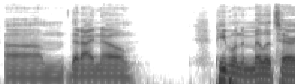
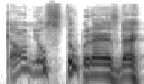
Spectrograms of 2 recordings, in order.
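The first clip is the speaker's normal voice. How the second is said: higher, laughing through the words; 7 semitones higher than usual. Real, not acted. Laughing at a hothead on stream. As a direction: laugh while telling them to calm down.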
